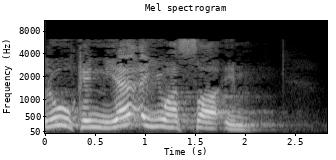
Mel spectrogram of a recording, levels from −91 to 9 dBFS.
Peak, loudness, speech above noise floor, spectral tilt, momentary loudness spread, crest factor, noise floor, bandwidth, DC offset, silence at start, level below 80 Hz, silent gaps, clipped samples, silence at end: 0 dBFS; -14 LUFS; 41 dB; -6.5 dB/octave; 11 LU; 14 dB; -55 dBFS; 6.6 kHz; under 0.1%; 0 s; -66 dBFS; none; under 0.1%; 0.75 s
